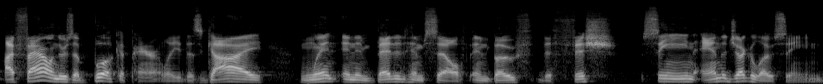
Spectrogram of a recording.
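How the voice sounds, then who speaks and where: Low-voiced man co-hosting a casual podcast. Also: a bit bright, dry recording. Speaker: podcast co-host. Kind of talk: casual podcast discussion, partly reading aloud.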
